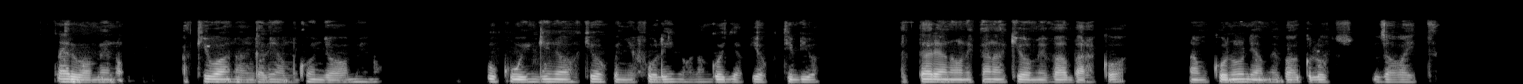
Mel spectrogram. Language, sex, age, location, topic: Swahili, male, 18-24, Wajir, health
